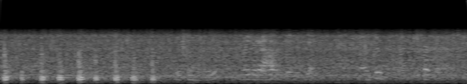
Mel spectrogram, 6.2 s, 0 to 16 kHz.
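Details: Heartbeat of a 2-year-11-month-old child heard at a science museum: regular, quick beats at about 120 per minute, fading under background chatter; a normal child's heartbeat.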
